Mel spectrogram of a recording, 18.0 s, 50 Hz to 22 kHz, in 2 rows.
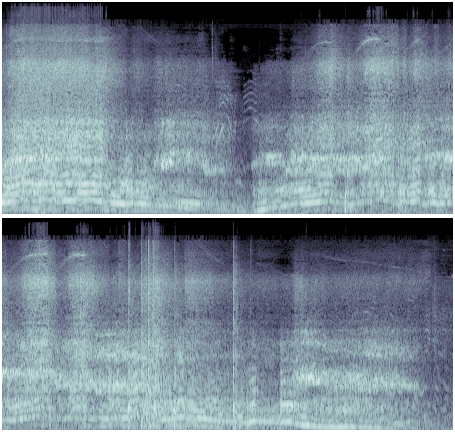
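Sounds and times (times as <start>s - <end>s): car engine revving: 0.0s - 18.0s
sharp cracks: 10.6s - 12.8s, 13.6s - 14.0s.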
